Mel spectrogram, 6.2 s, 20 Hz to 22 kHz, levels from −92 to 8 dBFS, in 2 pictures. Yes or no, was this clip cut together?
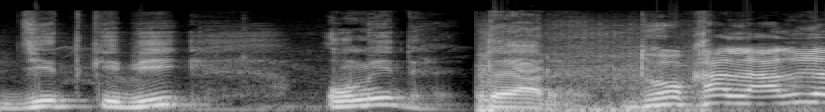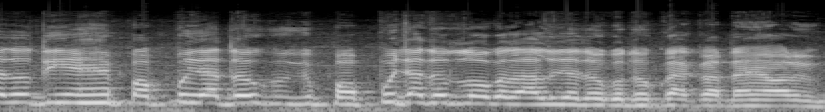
yes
